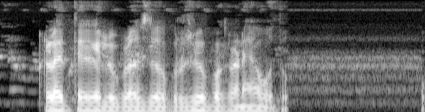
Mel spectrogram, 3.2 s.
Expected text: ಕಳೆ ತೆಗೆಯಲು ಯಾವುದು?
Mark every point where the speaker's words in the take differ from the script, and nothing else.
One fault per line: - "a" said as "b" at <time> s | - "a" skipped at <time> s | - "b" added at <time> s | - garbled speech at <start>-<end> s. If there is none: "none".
- "ಬಳಸುವ ಕೃಷಿ ಉಪಕರಣ" added at 0.9 s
